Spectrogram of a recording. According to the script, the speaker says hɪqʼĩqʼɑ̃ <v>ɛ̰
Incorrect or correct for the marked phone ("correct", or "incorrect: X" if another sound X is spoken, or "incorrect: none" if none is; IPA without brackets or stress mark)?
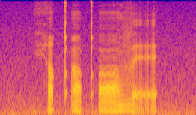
correct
